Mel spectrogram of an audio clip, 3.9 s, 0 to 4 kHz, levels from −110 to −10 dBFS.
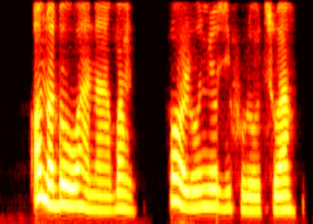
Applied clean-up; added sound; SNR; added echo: neural mask model Resemble Enhance denoiser.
